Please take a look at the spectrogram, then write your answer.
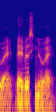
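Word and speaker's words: Bebas Neue: That's Babus New. Is that how you say it? Nue, Babus Nue.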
